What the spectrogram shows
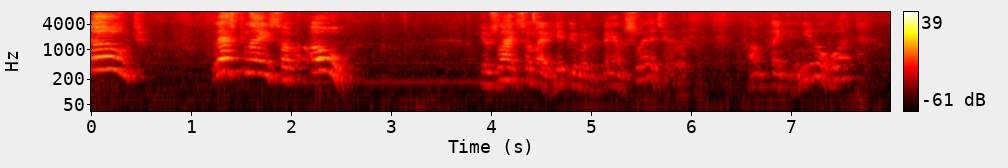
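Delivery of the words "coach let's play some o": very high, squeaky voice, very slow and drawn-out. A coach retells the moment Stoney spoke up, imitating Stoney's high squeaky voice. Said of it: "In his high, squeaky voice".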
